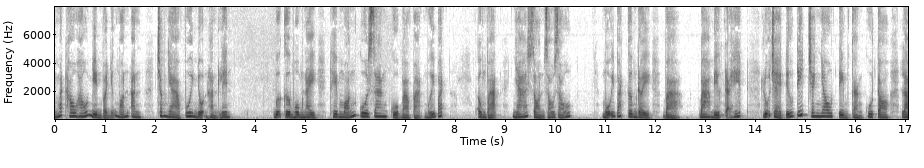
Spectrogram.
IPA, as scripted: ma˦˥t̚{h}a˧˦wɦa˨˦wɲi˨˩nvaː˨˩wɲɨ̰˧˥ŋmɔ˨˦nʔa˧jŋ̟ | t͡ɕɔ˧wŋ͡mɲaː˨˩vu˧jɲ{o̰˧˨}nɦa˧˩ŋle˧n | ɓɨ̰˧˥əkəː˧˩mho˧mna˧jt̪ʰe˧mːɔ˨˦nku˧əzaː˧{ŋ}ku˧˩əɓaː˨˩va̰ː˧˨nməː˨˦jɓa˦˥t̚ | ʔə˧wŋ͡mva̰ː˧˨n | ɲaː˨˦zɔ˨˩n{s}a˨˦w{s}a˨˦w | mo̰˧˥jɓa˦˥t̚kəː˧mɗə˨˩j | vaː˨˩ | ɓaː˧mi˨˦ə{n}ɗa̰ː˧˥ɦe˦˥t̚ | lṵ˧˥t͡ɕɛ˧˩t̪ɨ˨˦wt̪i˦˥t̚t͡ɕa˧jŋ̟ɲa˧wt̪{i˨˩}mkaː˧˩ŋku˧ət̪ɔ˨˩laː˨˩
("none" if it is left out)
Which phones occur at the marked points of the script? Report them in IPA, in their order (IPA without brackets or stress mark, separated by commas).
h, o̰˧˨, ŋ, z, z, ŋ, i˨˩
